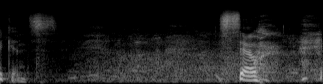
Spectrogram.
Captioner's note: audience laughter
